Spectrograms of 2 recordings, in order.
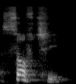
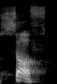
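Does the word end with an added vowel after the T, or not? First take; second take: yes; no. First: An extra vowel sound follows the final T. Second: The word ends on the T with no added vowel.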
